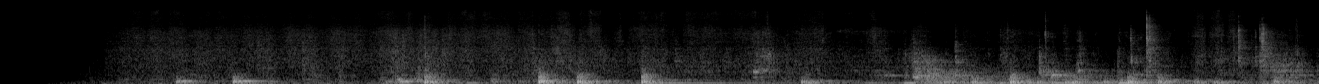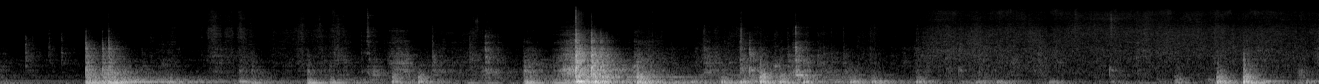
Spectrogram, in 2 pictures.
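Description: A large drum booms with deep thumps under hand strikes.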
